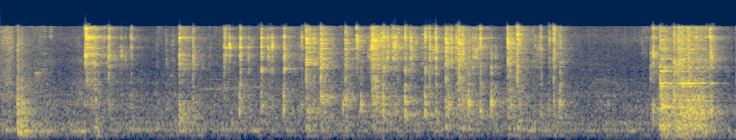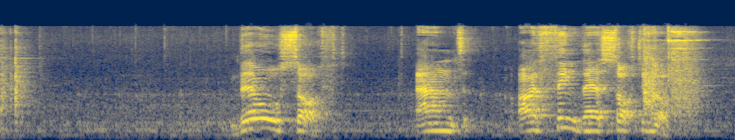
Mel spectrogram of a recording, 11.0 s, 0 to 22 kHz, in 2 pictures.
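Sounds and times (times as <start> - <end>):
utensil clattering: 0.6 - 4.3.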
